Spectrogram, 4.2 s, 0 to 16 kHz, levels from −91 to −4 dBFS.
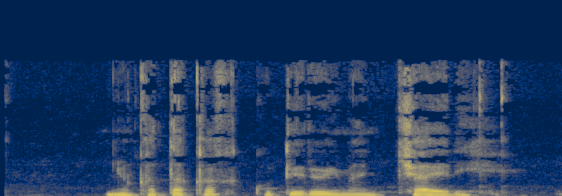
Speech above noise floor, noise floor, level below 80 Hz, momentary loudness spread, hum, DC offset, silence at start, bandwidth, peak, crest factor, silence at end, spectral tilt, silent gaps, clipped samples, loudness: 42 dB; -63 dBFS; -52 dBFS; 14 LU; none; under 0.1%; 0.8 s; 11.5 kHz; -4 dBFS; 18 dB; 0.45 s; -5.5 dB/octave; none; under 0.1%; -23 LUFS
